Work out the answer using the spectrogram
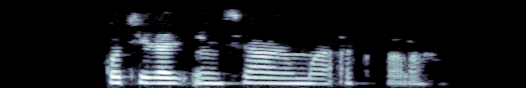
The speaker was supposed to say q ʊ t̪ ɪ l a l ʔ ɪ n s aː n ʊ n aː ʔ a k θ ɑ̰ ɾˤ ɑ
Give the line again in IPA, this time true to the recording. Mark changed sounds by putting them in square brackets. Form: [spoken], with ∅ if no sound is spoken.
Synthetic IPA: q ʊ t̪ ɪ l a l ʔ ɪ n s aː n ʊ [m] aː ʔ a k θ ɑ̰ ɾˤ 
